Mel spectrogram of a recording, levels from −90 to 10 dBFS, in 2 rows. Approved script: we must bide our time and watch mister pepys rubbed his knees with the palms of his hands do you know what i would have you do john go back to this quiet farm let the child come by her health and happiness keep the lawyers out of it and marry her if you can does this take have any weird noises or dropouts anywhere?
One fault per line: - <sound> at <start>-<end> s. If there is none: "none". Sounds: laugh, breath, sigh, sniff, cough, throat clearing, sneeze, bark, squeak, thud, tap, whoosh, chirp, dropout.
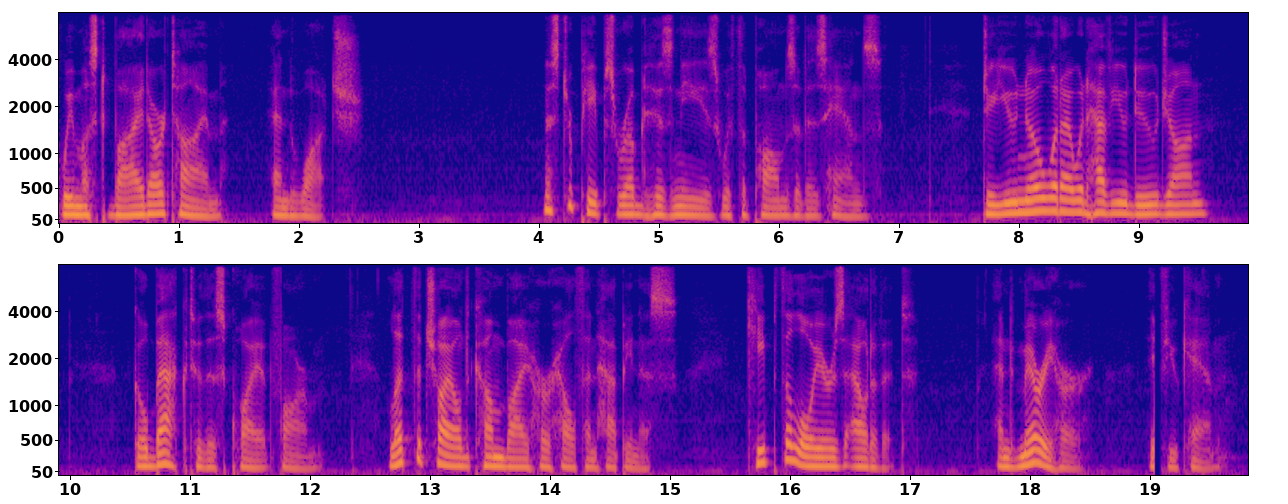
- dropout at 19.0-19.1 s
